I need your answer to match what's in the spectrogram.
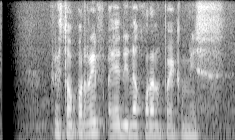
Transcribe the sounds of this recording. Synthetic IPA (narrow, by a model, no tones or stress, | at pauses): kɾist̪ɔfərːifajadinakoɾanpoɛkəmɪs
